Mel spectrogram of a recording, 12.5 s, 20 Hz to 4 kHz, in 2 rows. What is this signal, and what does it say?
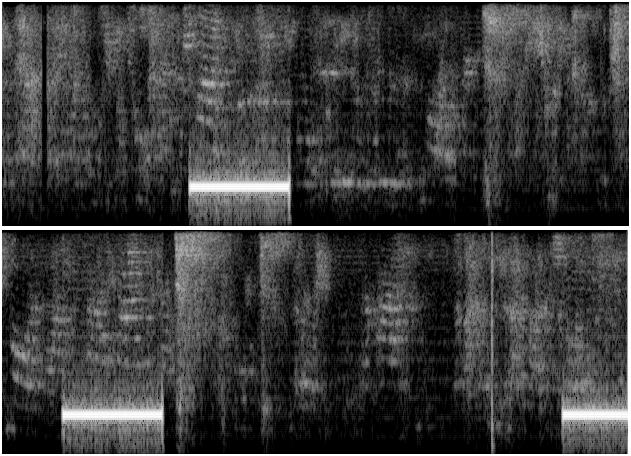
Ringback tone (Europe, 425 Hz), with speech.
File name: out- -2008- - - .73488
